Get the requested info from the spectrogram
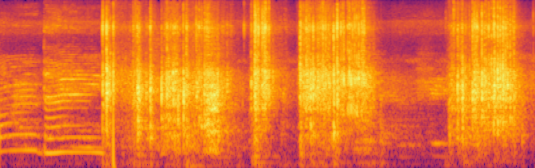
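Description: Plastic refill pouches and bottles of dishwashing liquid crinkling and knocking together as a hand rummages through them on a cabinet shelf, in three noisy bouts with sharp clicks.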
